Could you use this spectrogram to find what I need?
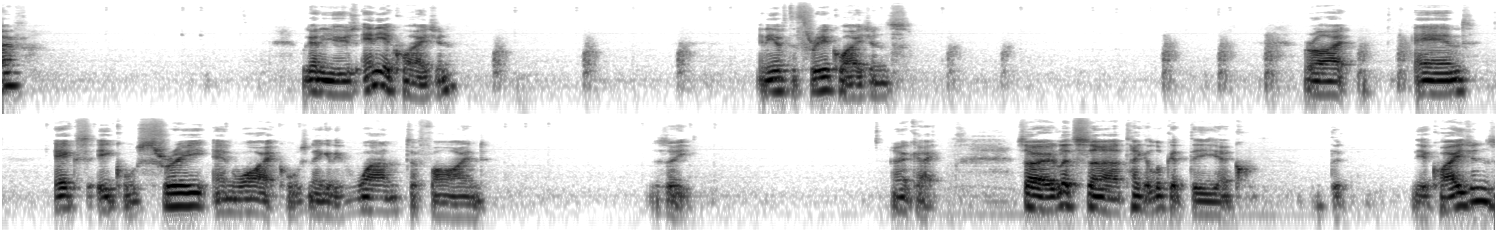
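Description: An older man speaks calmly and steadily close to a microphone, in bursts with pauses.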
